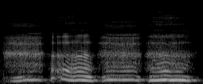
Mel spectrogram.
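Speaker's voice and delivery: a sharp gasp of first breath; reenacting a rescued girl's first gasp; imitated gasp. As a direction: gasp in like a lung refilling. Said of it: "one of the most beautiful sounds".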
